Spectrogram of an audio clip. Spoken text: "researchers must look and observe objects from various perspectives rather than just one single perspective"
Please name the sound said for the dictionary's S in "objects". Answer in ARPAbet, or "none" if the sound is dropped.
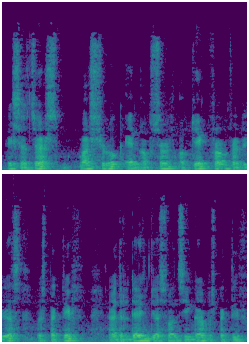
none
